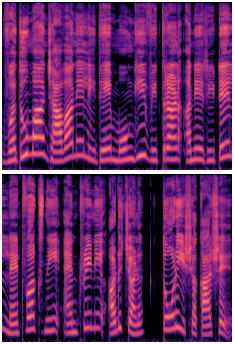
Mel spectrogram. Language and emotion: Gujarati, neutral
